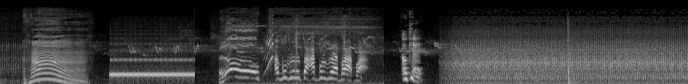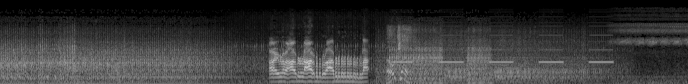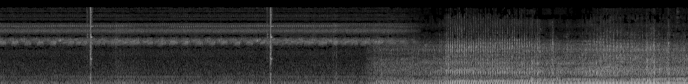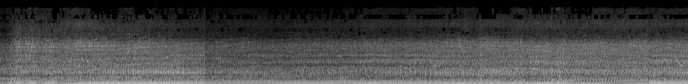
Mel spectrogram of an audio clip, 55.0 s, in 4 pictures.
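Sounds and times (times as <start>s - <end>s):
high-pitched whine: 4.6s - 7.7s
reversing beeper beeps: 22.2s - 26.1s
sharp clicks: 29.2s - 29.6s, 32.8s - 33.1s.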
